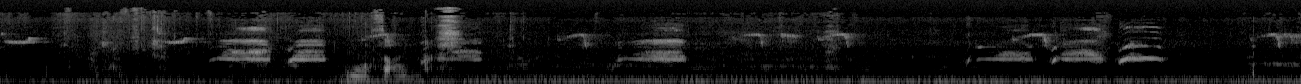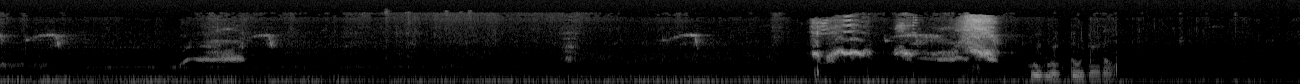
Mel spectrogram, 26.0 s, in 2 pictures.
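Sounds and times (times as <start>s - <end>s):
birds chirping: 0.0s - 8.9s, 9.5s - 11.8s, 12.4s - 13.8s, 19.5s - 20.2s, 21.1s - 24.2s
low steady rumble: 0.0s - 26.0s.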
